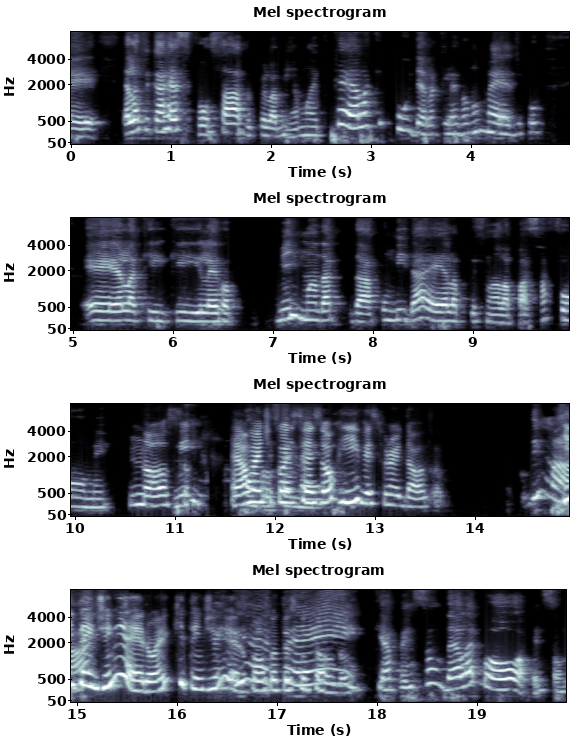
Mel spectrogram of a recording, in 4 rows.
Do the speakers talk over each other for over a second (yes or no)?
yes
